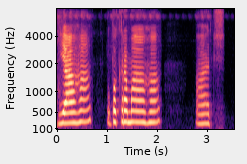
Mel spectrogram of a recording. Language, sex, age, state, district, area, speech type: Sanskrit, female, 30-45, Maharashtra, Nagpur, urban, spontaneous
